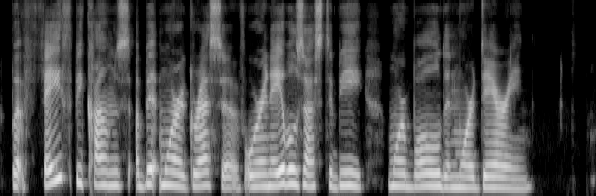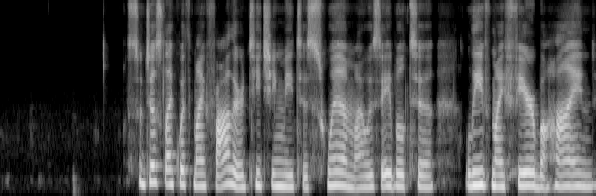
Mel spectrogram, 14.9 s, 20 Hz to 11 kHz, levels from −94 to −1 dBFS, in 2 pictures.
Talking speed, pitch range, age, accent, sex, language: 140 wpm, 195-235 Hz, 30-49, American, female, English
